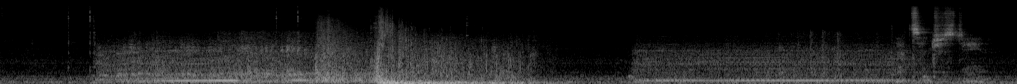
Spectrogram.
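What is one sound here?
A tank engine rumbles and clanks as it moves.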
